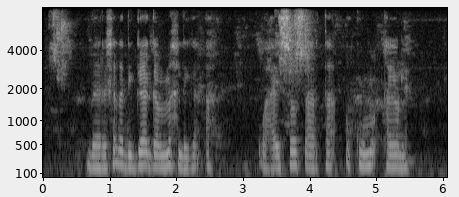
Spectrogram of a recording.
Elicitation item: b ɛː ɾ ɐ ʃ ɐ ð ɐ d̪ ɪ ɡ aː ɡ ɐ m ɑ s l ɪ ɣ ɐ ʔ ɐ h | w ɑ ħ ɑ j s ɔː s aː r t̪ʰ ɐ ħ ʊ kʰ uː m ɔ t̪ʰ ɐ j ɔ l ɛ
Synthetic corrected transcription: b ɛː ɾ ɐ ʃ ɐ ð ɐ d̪ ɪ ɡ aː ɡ ɐ m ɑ ħ l ɪ ɣ ɐ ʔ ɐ h | w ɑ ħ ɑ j s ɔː s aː r t̪ʰ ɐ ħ ʊ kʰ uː m ɔ t̪ʰ ɐ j ɔ l ɛ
